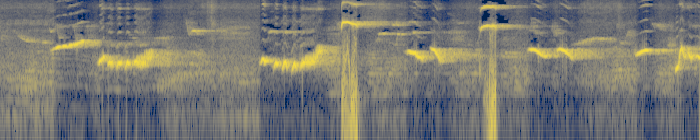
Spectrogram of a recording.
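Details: White-rumped shama song: rich whistled phrases that slide and warble, some rising, others falling, delivered in bursts with brief pauses, broken by two sharp click-like notes near the middle.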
